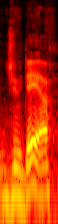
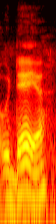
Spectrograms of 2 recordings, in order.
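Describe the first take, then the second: First: The name begins with a J sound. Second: The name begins without a J sound. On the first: The speaker calls it wrong. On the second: The speaker calls it right.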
